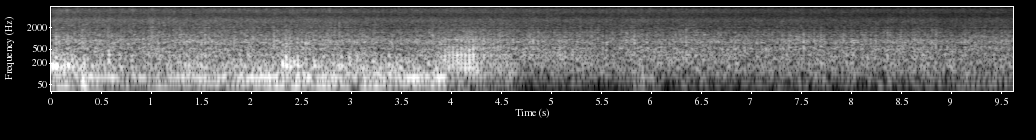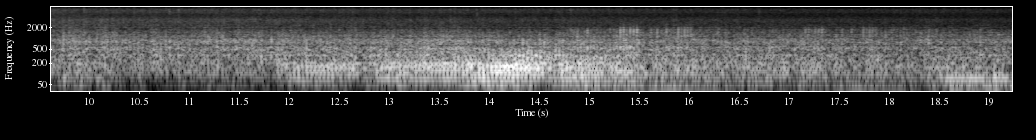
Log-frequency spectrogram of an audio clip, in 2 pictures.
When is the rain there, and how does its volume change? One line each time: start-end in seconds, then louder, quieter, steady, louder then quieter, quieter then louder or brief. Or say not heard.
0.0-19.1 quieter.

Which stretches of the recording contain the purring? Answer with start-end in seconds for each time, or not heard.
0.0-4.7, 11.8-19.1.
